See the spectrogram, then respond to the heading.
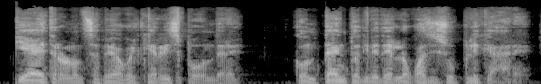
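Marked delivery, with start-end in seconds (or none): none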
